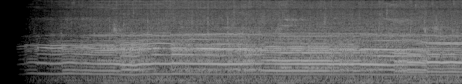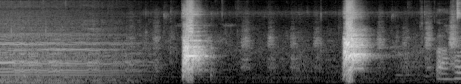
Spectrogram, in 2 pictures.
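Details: Pomeranian and Shih Tzu barks compared: a drawn-out, high-pitched whine holds for several seconds, then two short, sharp, yappy barks ring out about a second and a half apart, with a few faint yips between.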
